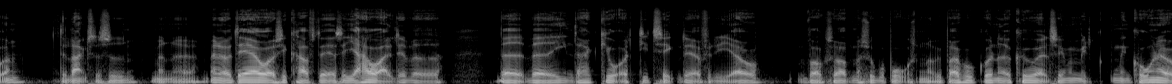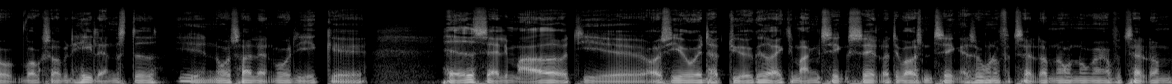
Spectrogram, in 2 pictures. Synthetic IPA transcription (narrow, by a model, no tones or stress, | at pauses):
n | d̥elɑ̈ŋ̰t͡sʰið̰ˠsiːð̞ˠn̩menømenɒ̽d̥e̝æɐjo̝ɒ̽s̬əikʰʁɑfd̥ælsəjɑ̈ɪɦhɑ̈jo̝ɑ̈ld̥ʁiʋæɐðˠ | ʋæɐð̩ˠʋæːɐð̞̩ˠe̝̰ːnd̥ɑ̈hɑ̈ɡ̥jo̝ɐ̰d̥ːit͡sʰe̝ŋ̰d̥æɐ̰fɒd̥ḭːjɑ̈ɪjo̝ | ʋɒ̽ɡ̥sɐɒ̽b̥mesṵːb̥ɐb̥ʁo̝̰ːsn̩ɒʋib̥ɑ̈ːkʰuɡ̥ɔ̽ne̝ð̞̰ˠɒkʰøːʊæl̰t͡sʰe̝ŋ̰menmid̥minkʰoːnəjo̝ʋɒ̽ɡ̥s̩ɒ̽b̥e̝d̥ɦe̝̰ːld̥ænð̩ˠsd̥eð̞ˠino̝ɐt͡sʰɑ̈ɪlæn̰ʋɒ̰d̥ie̝ɡ̥ø | hæð̞̩ˠsæɐlimɑ̰̈ːð̩ˠɒ̽d̥iøɒ̽sioed̥hɑ̈d̥yɐɡ̥ð̩ˠʁɛɡ̥d̥imɑ̈ŋət͡sʰe̝ŋ̰sel̰ʔɒ̽d̥e̝ʋɑ̈ɒ̽sent͡sʰe̝ŋ̰ælsəhunhɑ̈fɒ̽t͡sʰæl̰d̥ɒ̽mnɒhunːo̝ːn̩ɡɑ̈ŋhɑ̈fɒ̽t͡sʰæl̰d̥ɒ̽m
